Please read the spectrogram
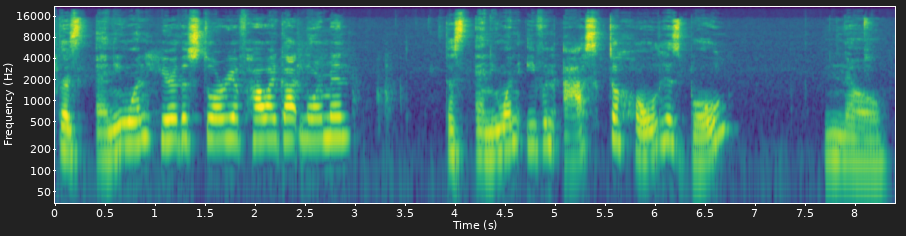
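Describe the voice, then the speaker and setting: A woman, a teacher, reading a children's picture book aloud with expressive, animated storytelling. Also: a little high, takes it slowly.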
